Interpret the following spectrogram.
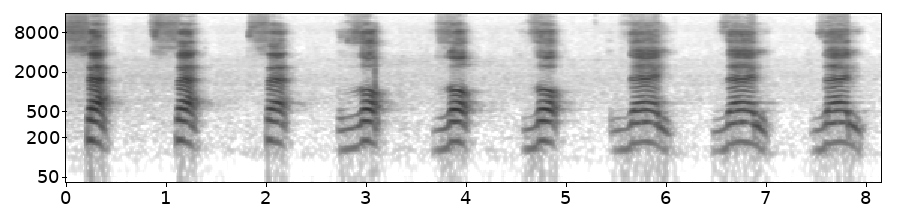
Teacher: They are pronounced with the tarf al-lisan and the edge of the thanaya al-ulya. Okay, the edge meaning the sharp, rigid area.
